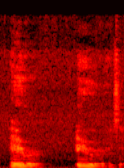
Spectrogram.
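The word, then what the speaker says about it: heir: air에서 h는 묵음이고 상속자를 의미합니다.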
